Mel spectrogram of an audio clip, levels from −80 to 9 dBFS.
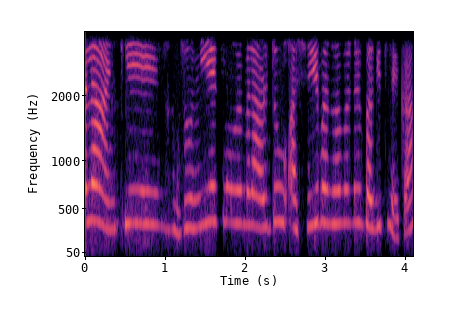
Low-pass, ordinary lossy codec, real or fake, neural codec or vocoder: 3.6 kHz; Opus, 24 kbps; real; none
